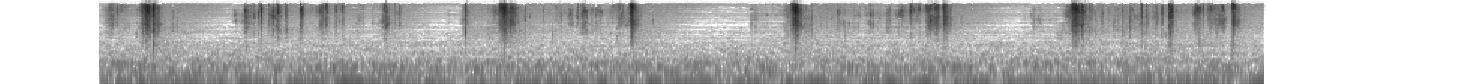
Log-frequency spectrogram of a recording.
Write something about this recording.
Hyacinthe remove place elastic beaded bracelet edited
remove place elastic beaded bracelet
